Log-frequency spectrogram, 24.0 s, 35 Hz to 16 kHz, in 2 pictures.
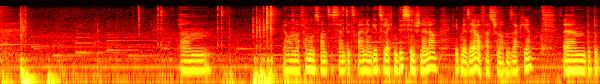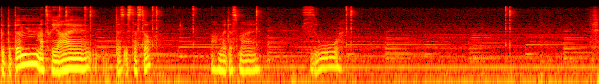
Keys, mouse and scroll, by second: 0.0 F11, 2.7-5.8 drag, 5.8 middle click, 6.5-8.2 drag, 9.5-12.3 middle drag, 12.9-15.1 right drag, 14.3-16.5 drag, 18.5-20.3 drag, 21.7-23.6 drag.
